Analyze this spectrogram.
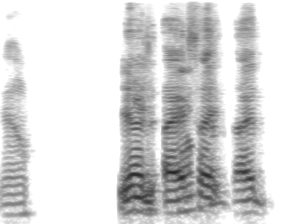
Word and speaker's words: Stormare: Yeah, Peter I Stormare? I had to look it up. It's Peter Stormer.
